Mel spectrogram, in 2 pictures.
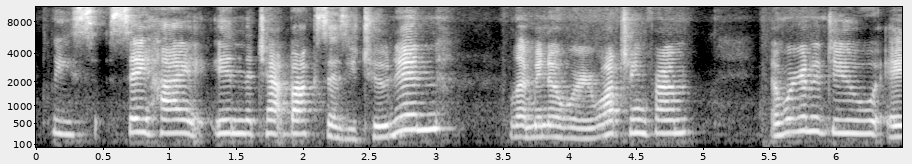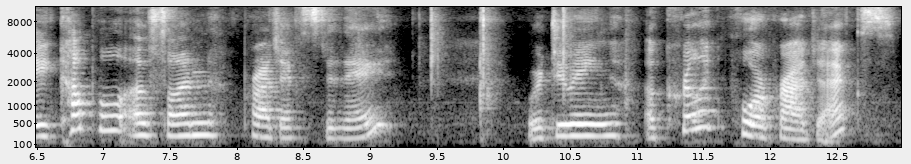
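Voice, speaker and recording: This art channel host has a high voice and keeps up a chatty stream of talk with viewers as she works on her craft during a casual livestream. A little congestion colors her speech, and the recording carries a roomy feel with faint room noise.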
